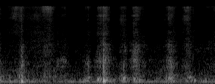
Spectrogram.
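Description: Knife blade scraping and slitting the packing tape along a cardboard box's seam, a run of irregular short scratches.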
